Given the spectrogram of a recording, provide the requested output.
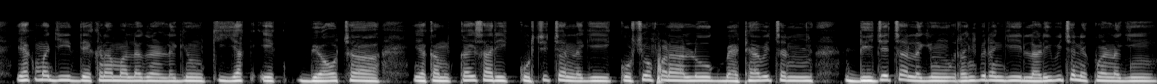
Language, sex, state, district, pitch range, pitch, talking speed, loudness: Kumaoni, male, Uttarakhand, Uttarkashi, 165-185 Hz, 170 Hz, 175 wpm, -15 LUFS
